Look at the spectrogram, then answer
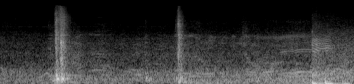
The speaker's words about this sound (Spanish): Ahí está el cerrojazo inicial de la feria de San Miguel. El primer dale de esta feria increíble que vamos a vivir en directo en Carrusel Taurino.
